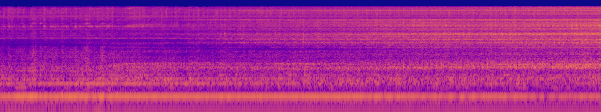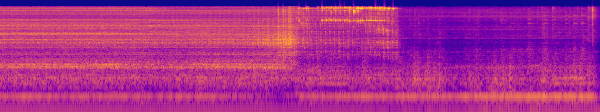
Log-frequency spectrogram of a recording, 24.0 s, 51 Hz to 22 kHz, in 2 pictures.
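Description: Homemade drill press driven by a washing-machine motor, running steadily while an 8 mm bit drills through a 5 mm iron plate. About three-quarters of the way through, the bit gives a high squeal with rattling for about two seconds. The motor runs on without stalling under the thick bit.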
